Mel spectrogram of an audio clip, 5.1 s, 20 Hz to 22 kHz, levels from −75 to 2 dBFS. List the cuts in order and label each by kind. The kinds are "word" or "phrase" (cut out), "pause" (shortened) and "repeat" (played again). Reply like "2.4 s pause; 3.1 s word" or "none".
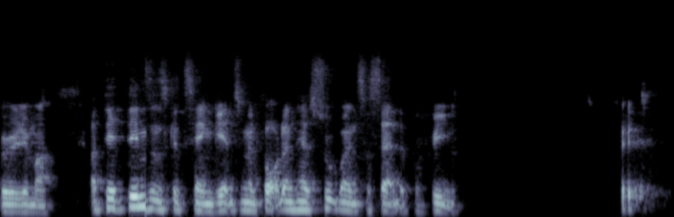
1.1 s phrase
